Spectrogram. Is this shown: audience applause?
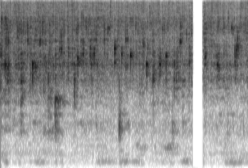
no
